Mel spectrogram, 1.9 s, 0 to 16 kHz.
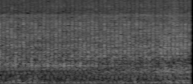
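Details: Isuzu Panther LS Turbo diesel, late 2007, about 103,000 km: steady, even diesel clatter at idle, no misses, stumbles or tapping, no oil leaks underneath; engine judged healthy. Normal idle.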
